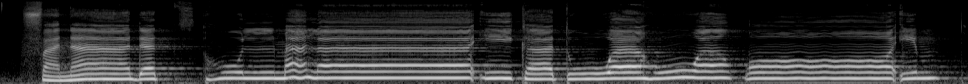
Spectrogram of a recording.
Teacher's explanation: Maka lamnya dipanjangkan boleh 4 boleh 5 harokat. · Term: mad wajib muttasil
